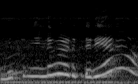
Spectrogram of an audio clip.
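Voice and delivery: put-on high, soft, gentle coaxing baby talk, cooed.

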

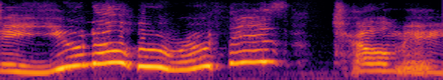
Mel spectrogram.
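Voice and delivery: very high, loud, bouncy sing-song voice. Picturing Dora the Explorer walking out on screen: Dora the Explorer voice. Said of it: "Dora Explorer walks out on screen".

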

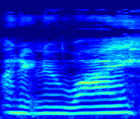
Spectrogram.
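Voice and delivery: soft, breathless, out of breath voice.

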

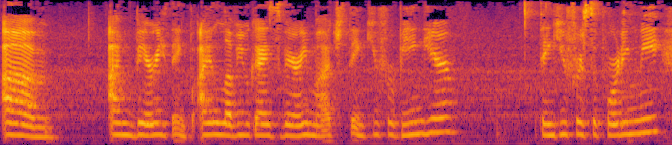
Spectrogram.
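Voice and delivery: close to crying, rushed, pouring out gratitude. A creator thanks viewers at the end of the video intro, on the verge of tears. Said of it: "I feel like I'm gonna cry".

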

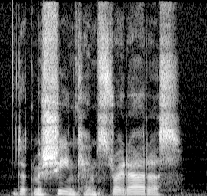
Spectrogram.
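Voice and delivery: ordinary delivery

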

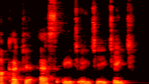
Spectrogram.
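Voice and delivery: plain

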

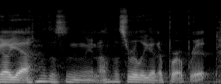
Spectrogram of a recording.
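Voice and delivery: put-on mutter under breath. Retelling what a man's brother said, retelling a mutter under breath. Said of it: "his brother under his breath goes like".

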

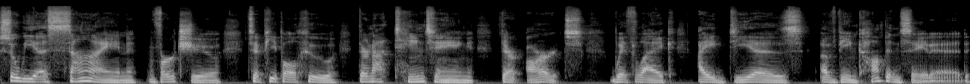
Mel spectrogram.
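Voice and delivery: slow, dripping sarcasm. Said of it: "the sarcasm dripping off of my voice".

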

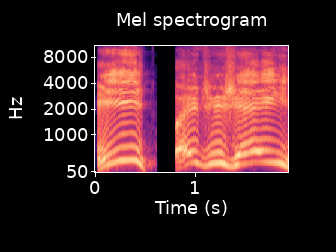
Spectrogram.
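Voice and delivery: put-on high-pitched, loud, ancient old lady voice. Someone says excuse me to a very old squirrel in her rocking chair: very old squirrel voice. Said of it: "very old squirrel just in her rocking chair".

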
